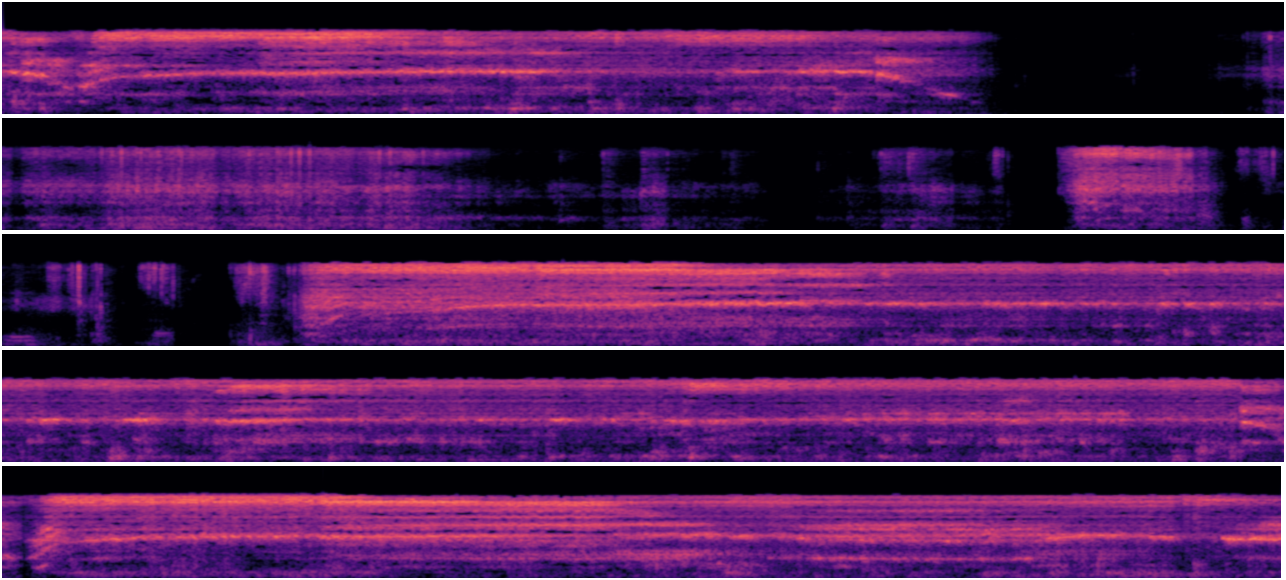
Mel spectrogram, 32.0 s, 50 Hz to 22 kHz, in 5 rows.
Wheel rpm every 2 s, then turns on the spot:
200, 220, 40, 10, 20, 20, 10, 160, 230, 230, 230, 230, 200, 210, 220, 220.
4-10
